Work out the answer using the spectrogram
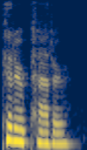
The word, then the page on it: pitter patter: American English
